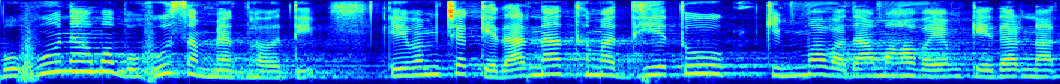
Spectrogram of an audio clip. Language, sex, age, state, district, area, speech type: Sanskrit, female, 18-30, Odisha, Ganjam, urban, spontaneous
